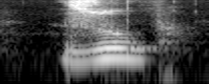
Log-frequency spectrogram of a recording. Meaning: 1. tooth 2. tooth, projection, cog (on a rake, comb, gear, etc.)
- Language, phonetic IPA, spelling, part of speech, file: Ukrainian, [zub], зуб, noun, Uk-зуб.ogg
